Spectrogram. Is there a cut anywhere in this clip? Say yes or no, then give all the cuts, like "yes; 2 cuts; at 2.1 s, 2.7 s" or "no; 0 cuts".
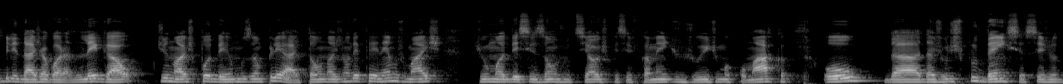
no; 0 cuts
